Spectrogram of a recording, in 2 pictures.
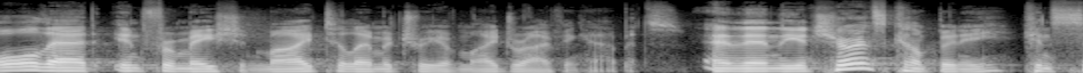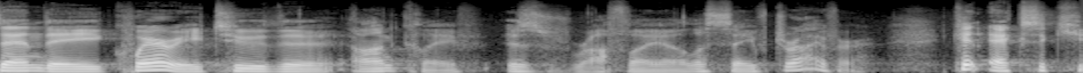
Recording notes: joins us live from HPE Discover in Madrid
